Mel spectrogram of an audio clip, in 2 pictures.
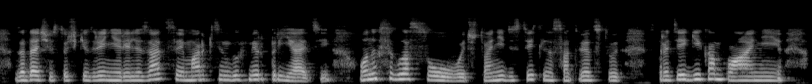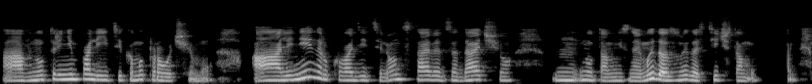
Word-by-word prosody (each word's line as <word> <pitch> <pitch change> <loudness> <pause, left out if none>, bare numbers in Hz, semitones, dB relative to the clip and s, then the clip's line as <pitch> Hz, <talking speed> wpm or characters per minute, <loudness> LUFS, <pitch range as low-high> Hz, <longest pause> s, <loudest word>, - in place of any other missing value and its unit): задачи 200 +1 +2
с 185 - -8
точки 190 +1 -5
зрения 190 0 +1
реализации 210 +5 -1
маркетинговых 210 +1 -2
мероприятий, 215 -5 -2 0.2
он 215 +4 +3
их 265 - +1
согласовывает, 215 -10 0
что 170 +1 -7
они 195 +3 0
действительно 195 +1 -4
соответствуют 185 -1 -4 0.3
стратегии 215 +4 +1
компании, 185 -6 +1 0.3
а, 180 0 +3
внутренним 230 +5 +3
политикам 205 -3 +1
и - - -14
прочему. 175 - -3 0.4
А 195 +1 +6
линейный 270 - +3
руководитель, 195 -4 -2
он 230 +3 +1
ставит 205 -4 -1
задачу, 195 0 -1 0.4
н 195 +1 +1
ну, 200 -1 +1
там, 170 -2 -3
не 175 - -3
знаю: 170 -1 -3
"Мы 260 +5 +6
должны 195 0 +4
достичь, 200 +2 -2
там, 175 +3 -5 0.2
там, - - -8
200 Hz, 135 wpm, -23 LUFS, 185-215 Hz, 0.4 s, А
